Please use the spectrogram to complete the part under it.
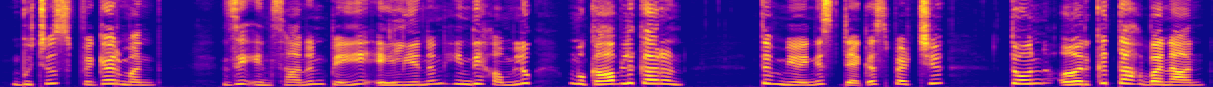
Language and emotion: Kashmiri, fearful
